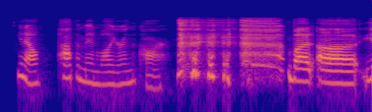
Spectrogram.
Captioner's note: chuckling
